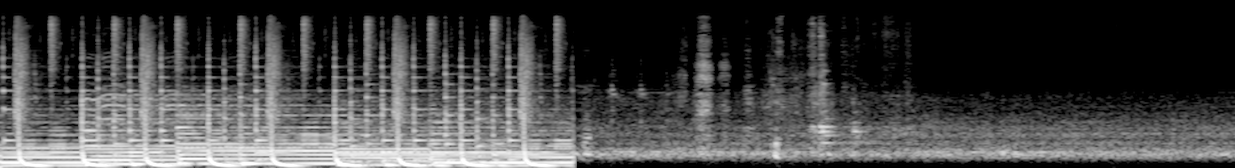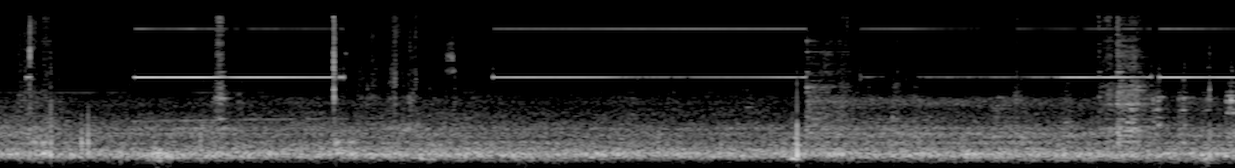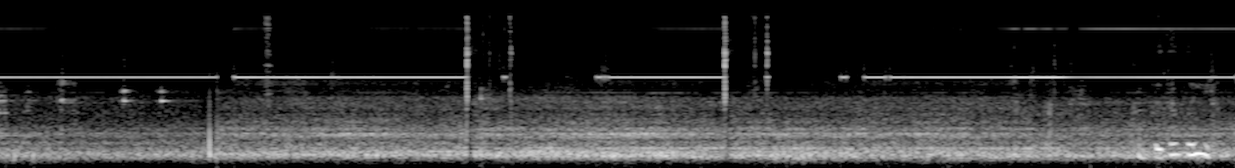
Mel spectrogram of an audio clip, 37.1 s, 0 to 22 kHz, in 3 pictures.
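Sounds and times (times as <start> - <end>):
low steady hum: 13.6 - 37.0
high-pitched beeper tone: 17.3 - 29.4, 30.7 - 32.0, 33.1 - 37.0.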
